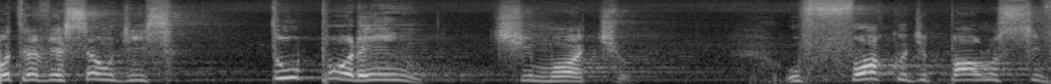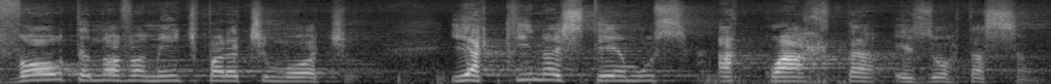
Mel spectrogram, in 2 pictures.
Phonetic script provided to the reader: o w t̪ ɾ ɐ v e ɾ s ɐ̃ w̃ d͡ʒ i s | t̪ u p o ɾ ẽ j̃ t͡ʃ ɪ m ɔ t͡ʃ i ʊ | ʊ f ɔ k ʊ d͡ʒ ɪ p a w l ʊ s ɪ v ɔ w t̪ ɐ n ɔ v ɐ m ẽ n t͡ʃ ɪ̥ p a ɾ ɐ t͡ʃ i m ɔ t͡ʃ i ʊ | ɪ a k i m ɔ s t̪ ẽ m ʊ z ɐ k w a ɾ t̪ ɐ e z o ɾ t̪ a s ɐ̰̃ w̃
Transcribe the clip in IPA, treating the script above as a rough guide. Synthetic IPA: o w t̪ ɾ ɐ v e ɾ s ɐ̃ w̃ d͡ʒ i s | t̪ u p o ɾ ẽ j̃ t͡ʃ i m ɔ t͡ʃ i ʊ | ʊ f ɔ k ʊ d͡ʒ ɪ p a w l ʊ s ɪ v ɔ w t̪ ɐ n ɔ v ɐ m ẽ n t͡ʃ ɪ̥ p a ɾ ɐ t͡ʃ i m ɔ t͡ʃ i ʊ | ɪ a k i n ɔ s t̪ ẽ m ʊ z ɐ k w a ɾ t̪ ɐ e z o ɾ t̪ a s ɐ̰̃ w̃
